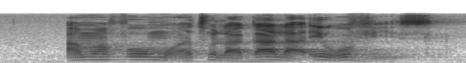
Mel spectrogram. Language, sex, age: Zulu, male, 22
